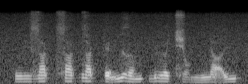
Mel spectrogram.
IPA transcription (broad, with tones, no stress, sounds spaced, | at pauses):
l i̤˨˩ z a˦˥ k̚ s a˦˥ k̚ z a˦˥ k̚ ʔ ḛ˧˥ n ɣ ə˨˦ m ɓ ɨ˧ ə̯ t͡ɕ ɔ̤˨˩ ŋ ɲ a̰˧˥ j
